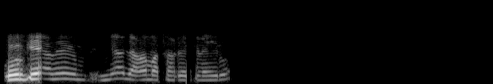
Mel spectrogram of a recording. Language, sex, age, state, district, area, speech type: Dogri, male, 30-45, Jammu and Kashmir, Reasi, rural, conversation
